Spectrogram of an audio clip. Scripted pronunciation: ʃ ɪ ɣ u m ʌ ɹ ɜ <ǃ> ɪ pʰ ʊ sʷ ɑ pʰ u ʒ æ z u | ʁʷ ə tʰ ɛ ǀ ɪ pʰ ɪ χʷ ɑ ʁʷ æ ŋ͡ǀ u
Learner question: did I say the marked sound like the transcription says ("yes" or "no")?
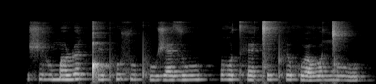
yes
